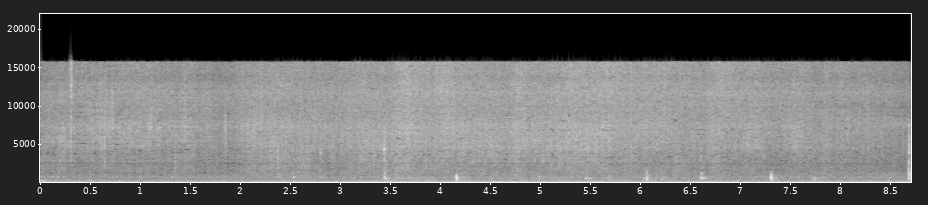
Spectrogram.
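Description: Onion sizzling and frying in a hot pan while cooking pinakbet. A steady loud hiss runs throughout, with occasional stirring clicks and small pops.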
